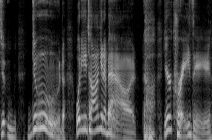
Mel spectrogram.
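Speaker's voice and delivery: slow, easy, drawn-out character voice. Retelling a reality-show argument: Sandoval voice. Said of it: "is that the Sandoval voice?".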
